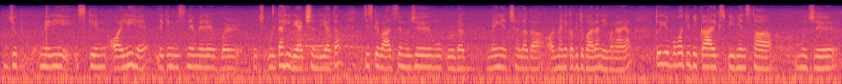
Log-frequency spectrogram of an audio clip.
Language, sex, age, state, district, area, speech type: Hindi, female, 18-30, Madhya Pradesh, Jabalpur, urban, spontaneous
